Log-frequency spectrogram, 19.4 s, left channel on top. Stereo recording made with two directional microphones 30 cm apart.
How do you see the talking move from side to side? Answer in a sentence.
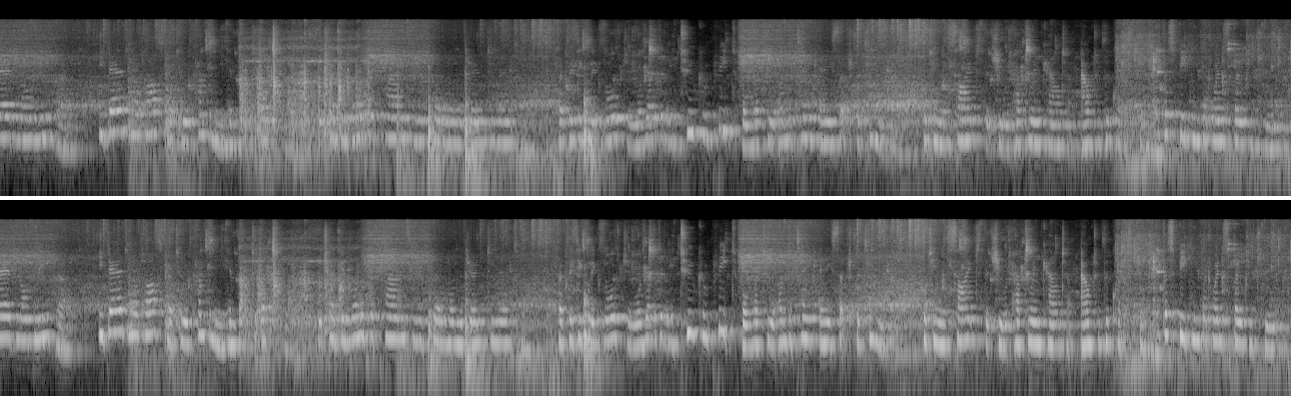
In this clip you hear the talking stay put.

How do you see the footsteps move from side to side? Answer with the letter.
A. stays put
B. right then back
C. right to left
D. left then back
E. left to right
D.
